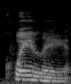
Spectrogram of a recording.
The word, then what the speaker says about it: Quetelet: BMI was created by this guy named Lambert Adolphe Jacques Quetelet. Quetelet, actually, is how you pronounce it.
